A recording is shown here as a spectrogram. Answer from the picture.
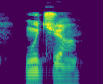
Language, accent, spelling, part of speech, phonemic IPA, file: French, France, mouture, noun, /mu.tyʁ/, LL-Q150 (fra)-mouture.wav
- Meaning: 1. grinding (usually cereals) 2. the fee charged for grinding 3. version, draft (of a document)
